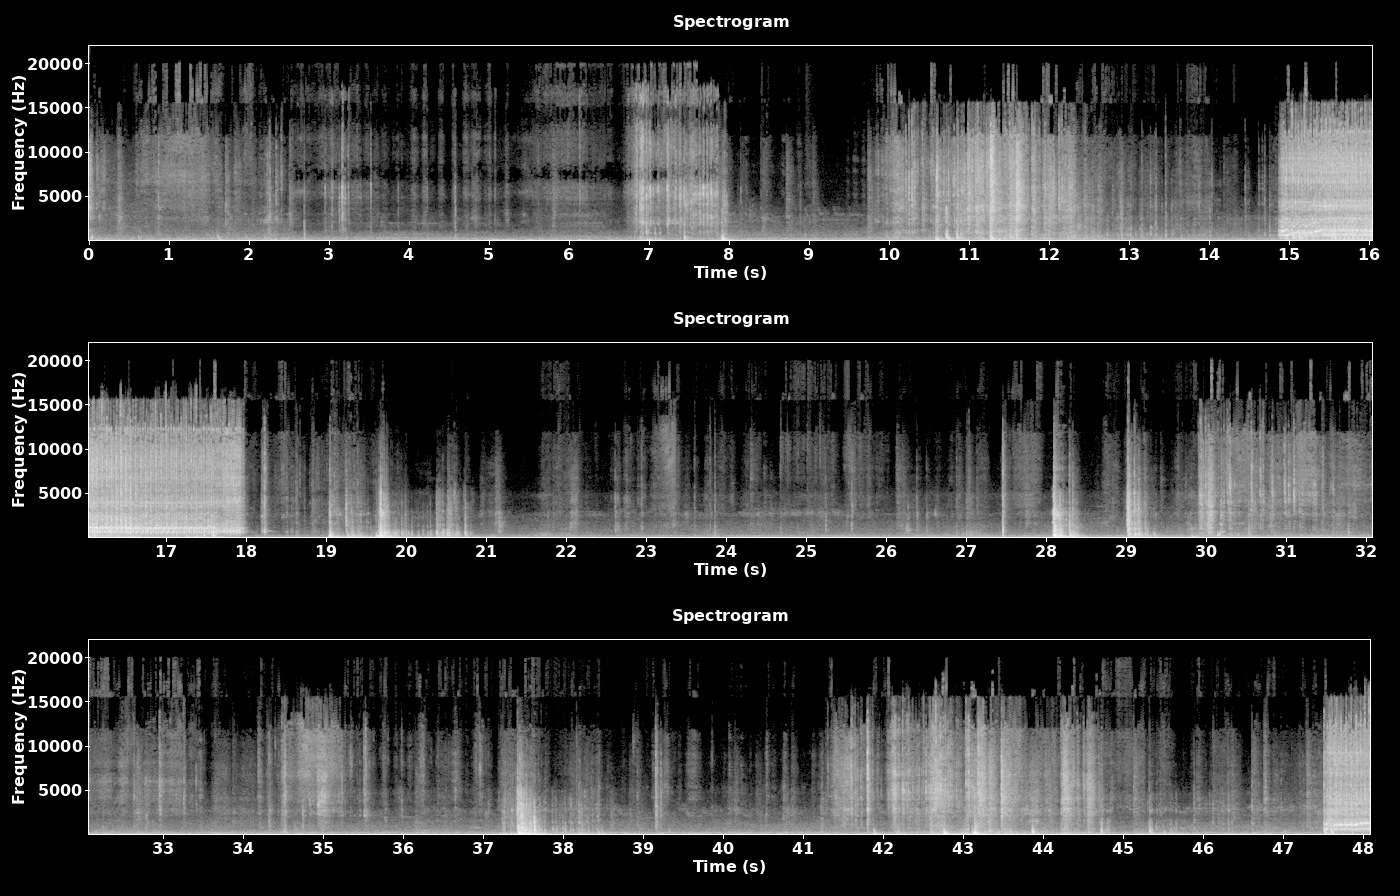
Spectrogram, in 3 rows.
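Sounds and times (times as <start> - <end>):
loud steady rasping noise: 14.8 - 18.0, 47.5 - 48.0
plastic tubes knocking and clattering: 14.8 - 18.0, 18.9 - 20.9, 41.4 - 45.6.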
